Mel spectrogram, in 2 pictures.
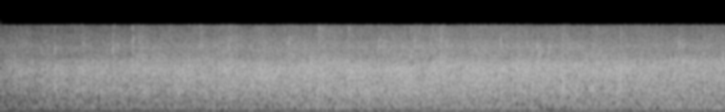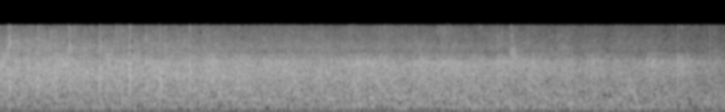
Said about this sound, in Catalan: Rebem, doncs, amb un fort aplaudiment a la Mega Pubilla.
